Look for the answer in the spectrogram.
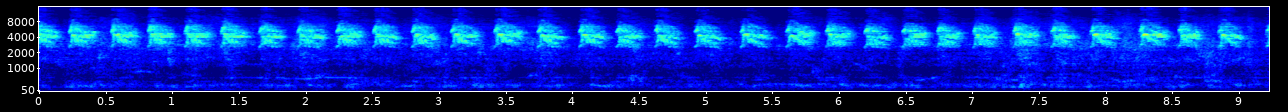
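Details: Caged white-eye kept indoors, giving its strange call as it does every evening toward nightfall: harsh, squawky high notes repeated fast, about three to four per second, in an even steady series with faint room noise behind.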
